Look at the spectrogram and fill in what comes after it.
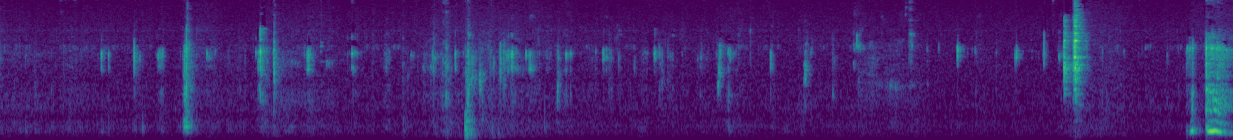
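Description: A person chewing and biting into salt and pepper chips and chicken close to the microphone: scattered soft crunches and mouth clicks, the loudest about two and five seconds in, with a louder short sound near the end.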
